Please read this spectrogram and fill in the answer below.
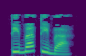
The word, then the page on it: tiba-tiba: Indonesian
